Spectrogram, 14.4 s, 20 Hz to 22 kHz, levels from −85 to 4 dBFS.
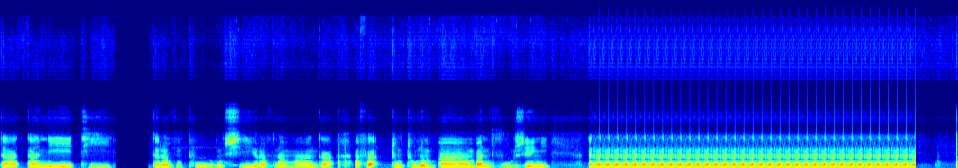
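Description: At 2.01 s, right after a short pause of about 0.34 s, there's a clipped start after a pause: the output device seems to have dozed off in the silence, and roughly 0.23 s of sound vanishes while it wakes, so the speech jumps in abruptly without its opening.

From 9.0 s to 13.74 s it turns into a broken-record loop: a 135 ms fragment repeats exactly, back to back, 35 times. The likely cause is a stalled player, encoder or stream resending its last chunk, and whatever should have played there is gone.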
